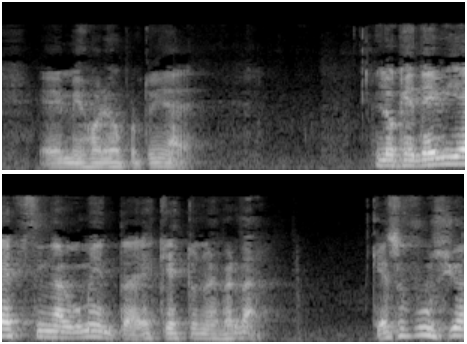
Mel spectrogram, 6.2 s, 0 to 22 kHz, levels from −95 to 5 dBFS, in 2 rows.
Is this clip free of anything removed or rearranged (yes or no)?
yes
